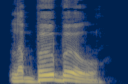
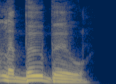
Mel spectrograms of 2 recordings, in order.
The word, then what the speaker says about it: Labubu: Labubu. Not Labubu. Labu. Like boo.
